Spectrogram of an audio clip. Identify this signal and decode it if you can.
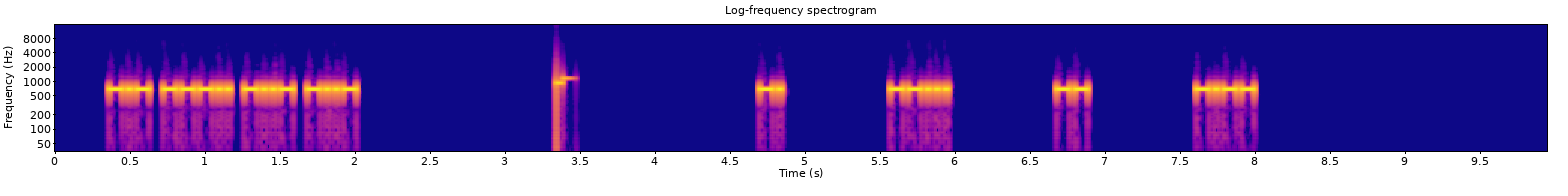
Morse code, heard as a keyed tone, about 40 wpm, spaced as for 17 wpm, 700 Hz. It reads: K8XX N7MY
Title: USA Call Signs - 4 Characters - 8x Character Spacing - 40wpm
